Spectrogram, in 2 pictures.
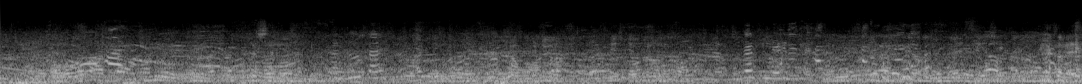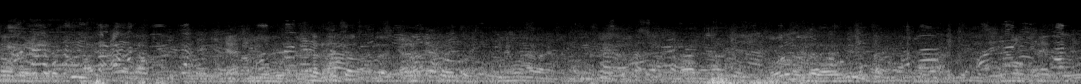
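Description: A large crowd of men and women chatters all around, close by, outdoors.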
